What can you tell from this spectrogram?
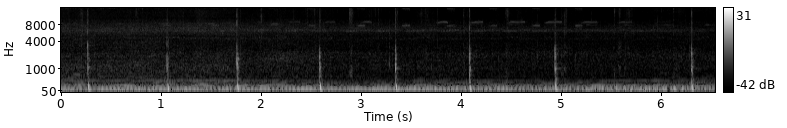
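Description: Sharp taps on pavement, about one every three-quarters of a second, over a steady low hum.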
